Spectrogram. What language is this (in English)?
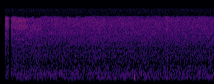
Chinese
